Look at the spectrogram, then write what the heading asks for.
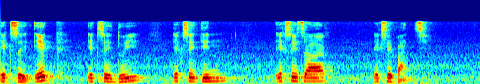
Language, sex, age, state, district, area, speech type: Nepali, male, 18-30, West Bengal, Darjeeling, rural, spontaneous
